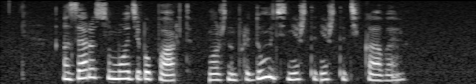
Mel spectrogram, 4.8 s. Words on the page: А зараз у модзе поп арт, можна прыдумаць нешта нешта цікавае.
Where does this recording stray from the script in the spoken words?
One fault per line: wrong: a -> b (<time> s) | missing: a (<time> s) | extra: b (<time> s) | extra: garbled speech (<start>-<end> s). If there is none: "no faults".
no faults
